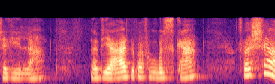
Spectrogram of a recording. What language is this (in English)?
Portuguese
